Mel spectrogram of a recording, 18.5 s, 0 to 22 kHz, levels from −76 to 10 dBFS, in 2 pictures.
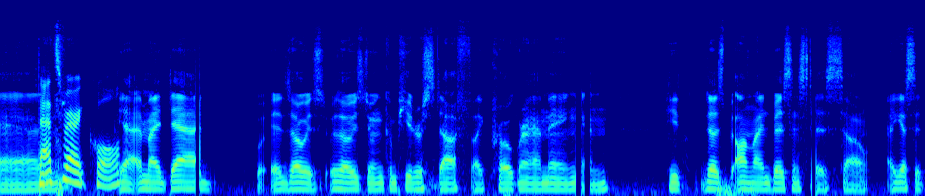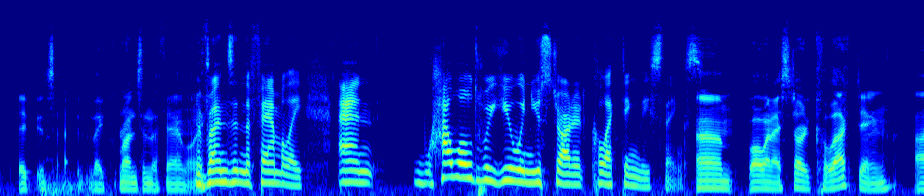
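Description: Audio packets likely missed their deadline to the headphones, a Bluetooth dropout: the speech cuts to silence and resumes further on, as if it had played through. There is a 44 ms hole at 1.95 s, then broken gaps at 5.76 to 5.90 s (116 ms lost, longest 58 ms) and 8.04 to 8.16 s (87 ms lost, longest 44 ms).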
